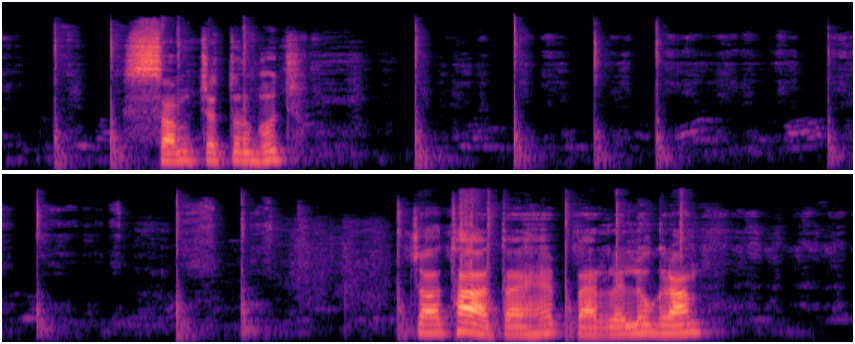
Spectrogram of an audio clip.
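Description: A man speaks clearly and calmly into a close microphone.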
